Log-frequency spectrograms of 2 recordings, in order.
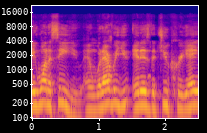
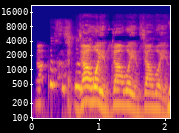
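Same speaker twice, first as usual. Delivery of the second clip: excited; 5 dB louder than usual. Real, not acted. Finally recalls the composer's name.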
